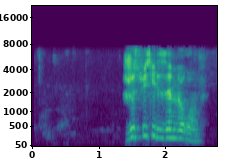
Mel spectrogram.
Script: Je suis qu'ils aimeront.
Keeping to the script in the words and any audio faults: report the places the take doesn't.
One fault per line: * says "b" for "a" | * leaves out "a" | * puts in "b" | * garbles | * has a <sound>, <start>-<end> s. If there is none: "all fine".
all fine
